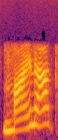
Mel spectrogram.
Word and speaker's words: Minot: Minot, North Dakota.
